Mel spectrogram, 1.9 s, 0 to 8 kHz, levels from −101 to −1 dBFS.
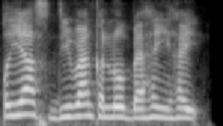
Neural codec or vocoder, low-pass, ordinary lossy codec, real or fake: codec, 16 kHz, 4.8 kbps, FACodec; none; none; fake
